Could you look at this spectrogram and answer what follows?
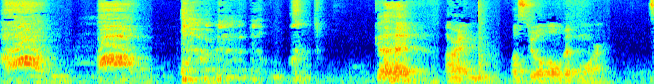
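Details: Productive cough during postural drainage with chest percussion and vibration: several loose, wet coughs and throat clearing amid quiet talk, bringing up loosened secretions.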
